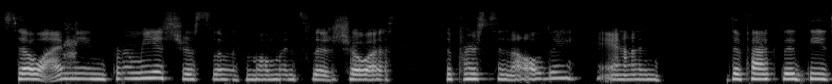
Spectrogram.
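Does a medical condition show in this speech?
Yes: ALS; atypical case.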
